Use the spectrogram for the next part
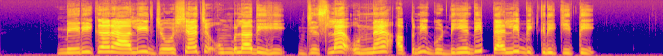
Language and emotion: Dogri, happy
